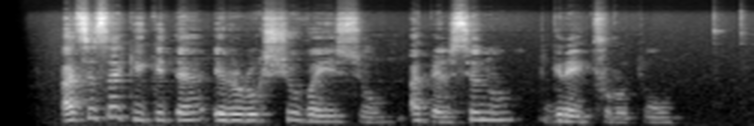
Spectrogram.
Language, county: Lithuanian, Panevėžys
